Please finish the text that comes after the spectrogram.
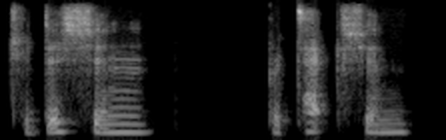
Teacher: the stress pattern for shun words, there is a pattern or a predictable way that those words carry their stress, yeah, with the penultimate syllable carrying the stress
